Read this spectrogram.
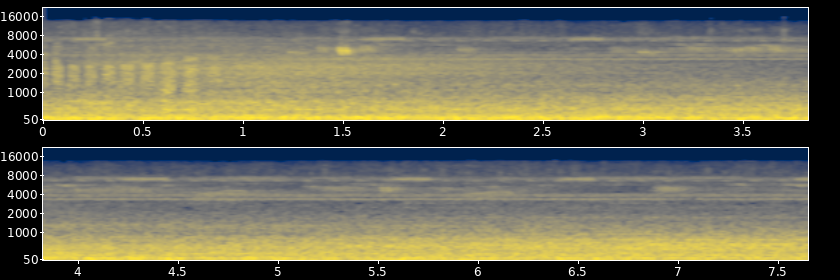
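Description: Wind rushes steadily through trees outdoors.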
